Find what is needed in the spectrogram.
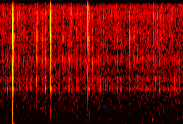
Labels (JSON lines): {"label": "ambient", "recorder": "HydroMoth"}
